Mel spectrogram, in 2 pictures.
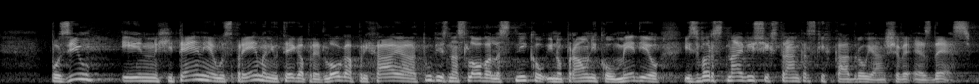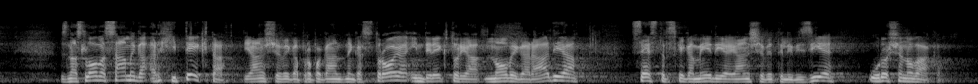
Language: Slovenian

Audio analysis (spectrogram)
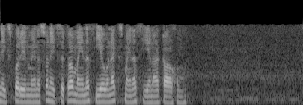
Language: Tamil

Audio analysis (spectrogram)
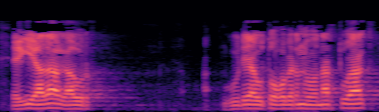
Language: Basque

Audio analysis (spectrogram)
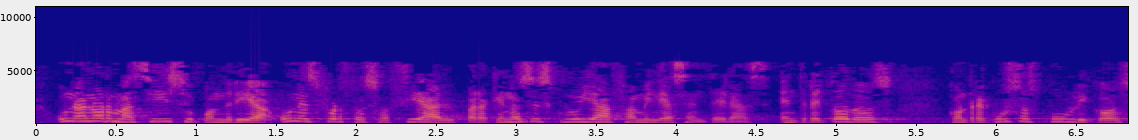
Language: Spanish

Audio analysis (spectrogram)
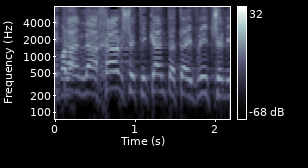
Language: Hebrew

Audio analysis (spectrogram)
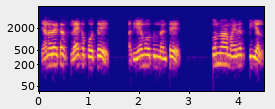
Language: Telugu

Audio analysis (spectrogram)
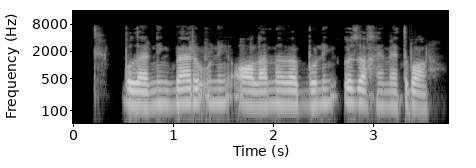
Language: Uzbek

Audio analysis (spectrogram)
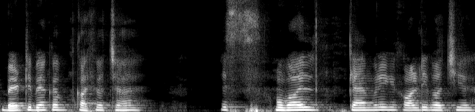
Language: Urdu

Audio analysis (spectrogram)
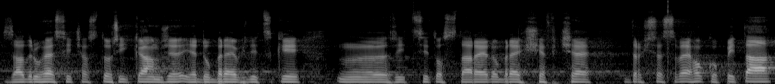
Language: Czech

